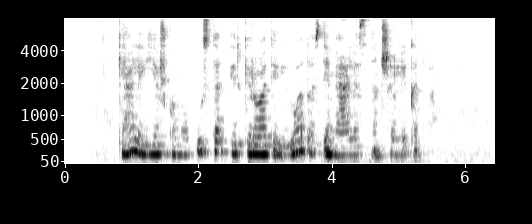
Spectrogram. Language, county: Lithuanian, Kaunas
